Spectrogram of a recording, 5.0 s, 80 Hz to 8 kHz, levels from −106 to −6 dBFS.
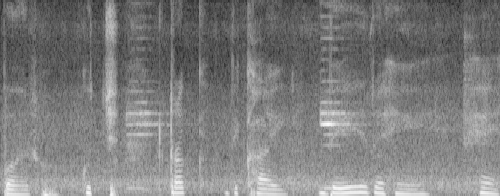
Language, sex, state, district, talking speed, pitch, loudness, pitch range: Hindi, female, Madhya Pradesh, Dhar, 85 wpm, 215 Hz, -17 LUFS, 185-220 Hz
